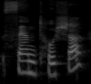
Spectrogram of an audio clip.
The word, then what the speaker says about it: Santosha: The second one is Santosha, S A N T O S H A, and that's contentment.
